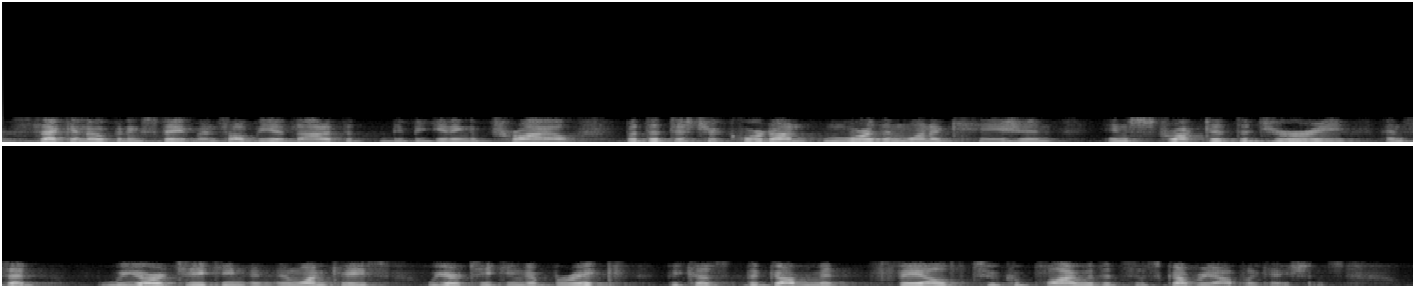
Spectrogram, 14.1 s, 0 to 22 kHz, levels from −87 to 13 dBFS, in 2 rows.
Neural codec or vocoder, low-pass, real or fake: codec, 16 kHz, 0.9 kbps, LongCat-Audio-Codec; 3.6 kHz; fake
